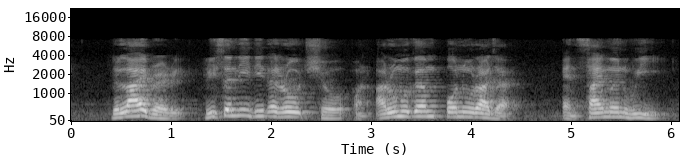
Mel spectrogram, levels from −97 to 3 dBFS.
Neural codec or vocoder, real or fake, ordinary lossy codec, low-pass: none; real; AAC, 32 kbps; 7.2 kHz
